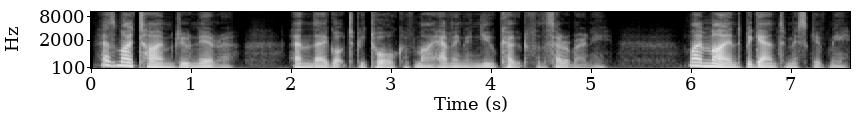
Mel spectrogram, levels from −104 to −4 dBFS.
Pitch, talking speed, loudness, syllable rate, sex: 115 Hz, 205 wpm, -23 LUFS, 5.7 syllables/s, male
